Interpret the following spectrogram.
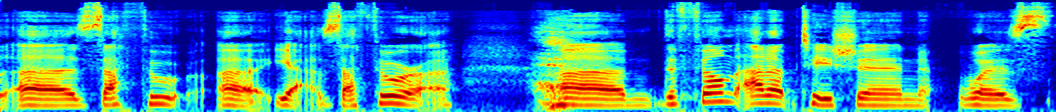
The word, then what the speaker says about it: Zathura: it um and it's called uh uh yeah zathura um the film adaptation was like a pseudo sequel that was created in 2005 and starred josh hutchinson and chris stewart zaythora yes yes that's how you pronounce it um and it was literally and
